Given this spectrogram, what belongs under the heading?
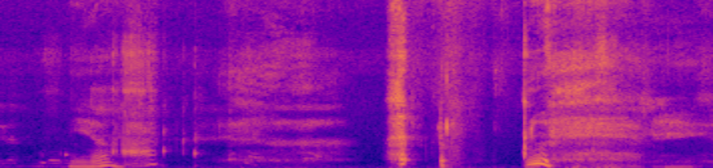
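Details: Breastfeeding baby cooing and fussing with a few short, sharp hiccup bursts in between; hiccups.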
